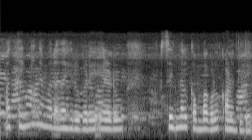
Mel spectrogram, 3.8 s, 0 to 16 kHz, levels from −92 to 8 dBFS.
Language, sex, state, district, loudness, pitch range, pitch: Kannada, female, Karnataka, Mysore, -20 LUFS, 165-250 Hz, 210 Hz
